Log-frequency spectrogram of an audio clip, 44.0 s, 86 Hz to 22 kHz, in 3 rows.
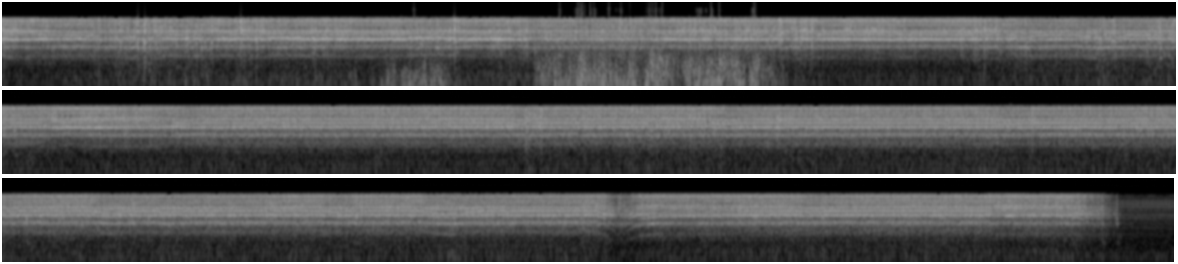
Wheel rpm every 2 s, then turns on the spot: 160, 160, 160, 160, 160, 160, 160, 160, 160, 160, 160, 160, 160, 160, 160, 160, 160, 160, 140, 160, 160, 70.
none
